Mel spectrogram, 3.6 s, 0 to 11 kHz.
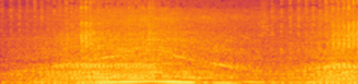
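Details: Renault Clio 1.0 16v with a weak, noisy engine, revved under throttle, producing a rough, uneven knock (pinging). The fault is in the cylinder head.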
